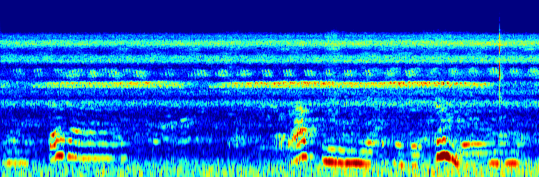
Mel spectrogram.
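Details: Siberian Husky named Viona, just let off the leash, gives a series of whining calls that rise and fall in pitch, with three main bursts spread over a few seconds, set against a steady electrical hum.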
